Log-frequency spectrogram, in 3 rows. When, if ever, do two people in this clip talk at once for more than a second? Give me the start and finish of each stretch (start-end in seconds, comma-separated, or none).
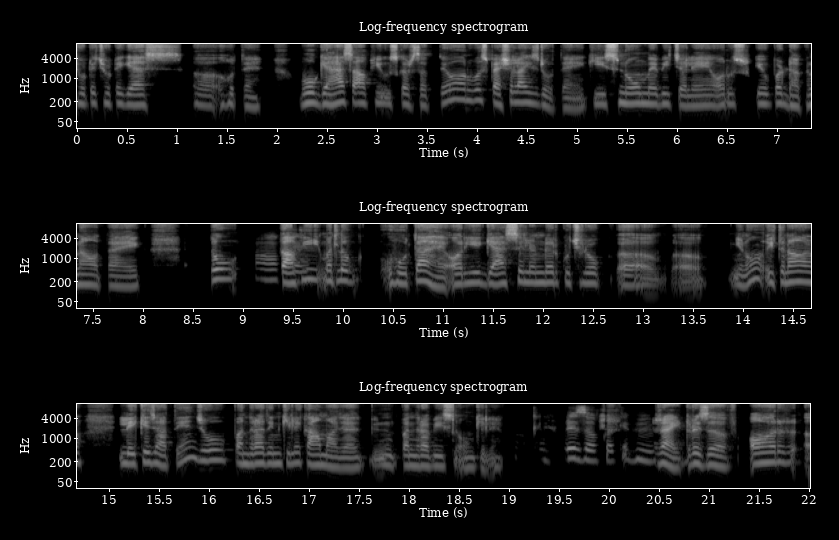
none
